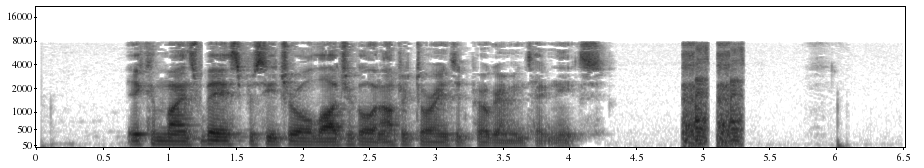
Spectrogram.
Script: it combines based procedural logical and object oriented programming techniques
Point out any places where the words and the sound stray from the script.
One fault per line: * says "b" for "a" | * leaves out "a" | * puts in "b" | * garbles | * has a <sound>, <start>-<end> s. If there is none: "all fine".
* has a laugh, 4.8-5.3 s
